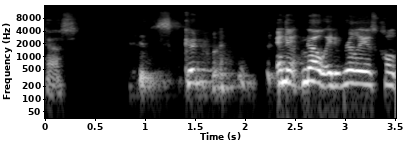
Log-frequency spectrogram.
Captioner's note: chuckles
